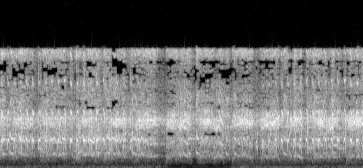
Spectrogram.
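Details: Trapping lure recording of a common flameback: continuous shrill, rattling trill held high and steady, briefly dropping its low background rumble midway, with no other clear sounds.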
